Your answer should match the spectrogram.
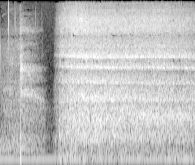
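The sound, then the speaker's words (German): A long, forceful breath pushed out through the lips as a steady hissing "ffff" during a guided breathing exercise, exhaling until no air is left, starting abruptly after a brief inhale through the nose and holding strong for nearly two seconds without talk. “Mit Geräusch, bis nichts mehr kommt, richtig raus mit der Luft.”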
